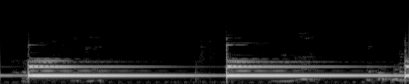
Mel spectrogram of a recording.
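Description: A small hand-held gong is struck with a stick twice, about two seconds apart. Each strike rings on at one steady pitch with higher overtones and slowly fades, and a third strike lands right at the end.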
